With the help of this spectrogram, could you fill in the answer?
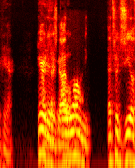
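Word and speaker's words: Ioane: Ione, yeah, I think it's Owani. Because usually the first letter is not is silent. So I believe it's Owani. Well, yeah, Devin will know.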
